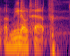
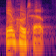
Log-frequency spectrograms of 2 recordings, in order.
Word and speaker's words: Imhotep: So I just discovered today that I've been pronouncing this character's name wrong for my entire life. – Nice. – Imhotep. I've been calling him Amenhotep. Completely wrong. I can see that now, but Imhotep from The Mummy.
